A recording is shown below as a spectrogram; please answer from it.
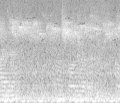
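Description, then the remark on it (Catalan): Birds chirp and twitter steadily in the background over a constant murmur of a crowd, with people talking indistinctly throughout, in a space full of people with a sloping wooden roof, a tiled terrace and stone walls. “Bé, és un espai ple de gent, on s'està fos, i se senten els ocells”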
